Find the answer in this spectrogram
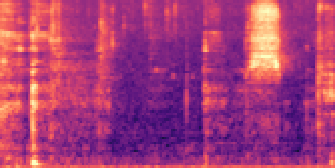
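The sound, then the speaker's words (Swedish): A voice imitates a crackling fire with soft breathy hisses, scattered mouth clicks and pops, and one brighter hissing burst near the end, all quiet. “härma en brasa”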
